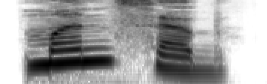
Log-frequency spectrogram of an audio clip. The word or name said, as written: ಮನ್ಸಬ್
